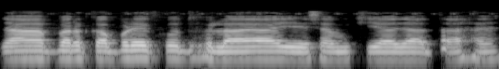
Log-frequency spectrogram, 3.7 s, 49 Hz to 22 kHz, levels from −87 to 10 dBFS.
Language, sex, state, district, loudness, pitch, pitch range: Hindi, male, Bihar, Gopalganj, -17 LUFS, 120 Hz, 115-125 Hz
